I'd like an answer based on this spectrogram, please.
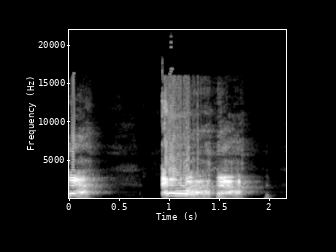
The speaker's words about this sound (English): Just coughing out the rage. Cough out the rage. Do it with me. It's like yoga, but just coughing.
